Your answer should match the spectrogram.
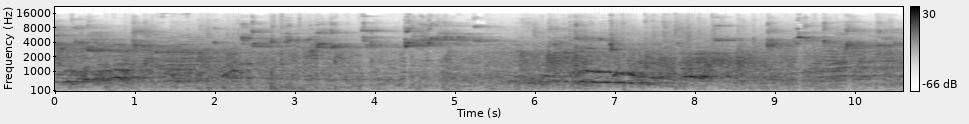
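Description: Live basketball game sound in a gymnasium: a ball bouncing on the hardwood court, short high squeaks from sneakers, and voices of players and spectators ringing in the big hall.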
